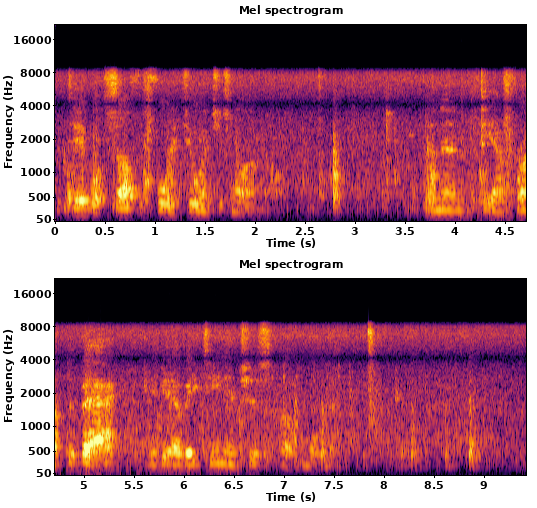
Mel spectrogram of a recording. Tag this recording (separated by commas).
Speech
